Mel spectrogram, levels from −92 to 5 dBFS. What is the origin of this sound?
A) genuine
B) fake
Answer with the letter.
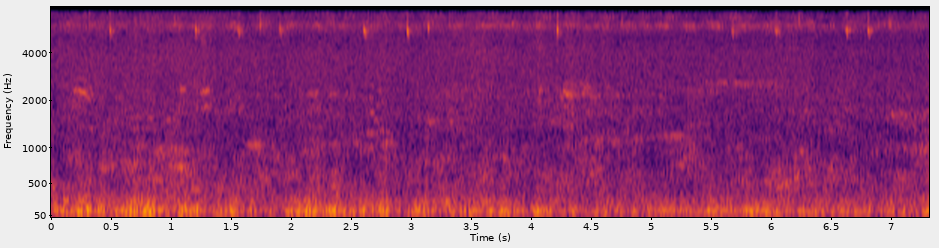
B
